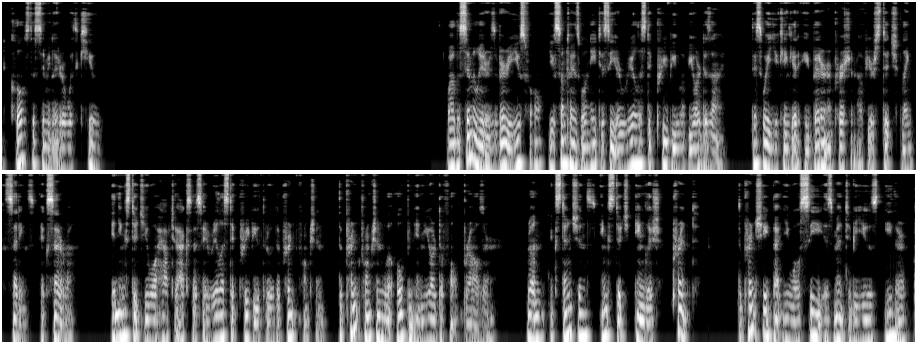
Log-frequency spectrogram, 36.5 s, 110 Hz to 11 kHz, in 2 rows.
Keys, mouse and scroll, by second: 6.7 click, 8.0 click, 25.7 click, 28.6 click, 33.5 click.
